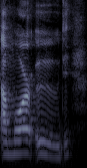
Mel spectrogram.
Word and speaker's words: Amouroud: And this is, I'm going to pronounce it. This is Amouroud. There's no AR in it. So it's kind of like Amouroud.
